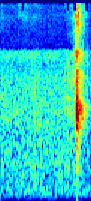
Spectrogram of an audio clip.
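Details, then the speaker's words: A single sharp popping sound against quiet room noise. It is a vocal tic in a person with Tourette syndrome, who says the popping happens more when nervous. "No, because I have Tourette's, so that popping sound that you hear is actually not me being ghetto. It's actually one of my tics."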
